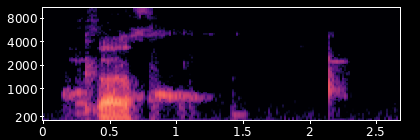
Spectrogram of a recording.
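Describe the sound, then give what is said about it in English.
A parrot mimics a single spoken word in a squawky, voice-like call, fairly loud, followed by a brief faint chirp a second and a half later. “Parrot.”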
